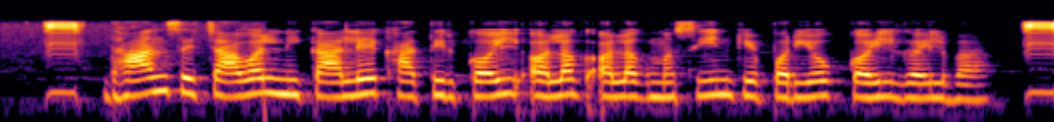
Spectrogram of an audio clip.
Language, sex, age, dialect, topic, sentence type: Bhojpuri, female, 18-24, Southern / Standard, agriculture, statement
